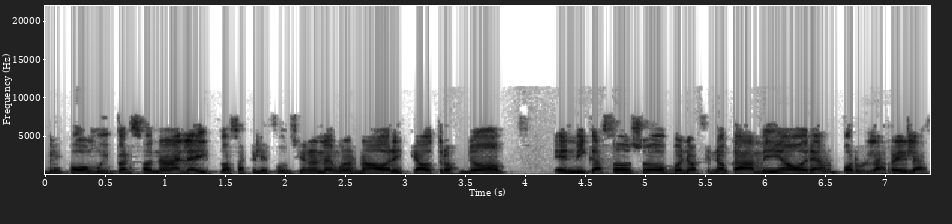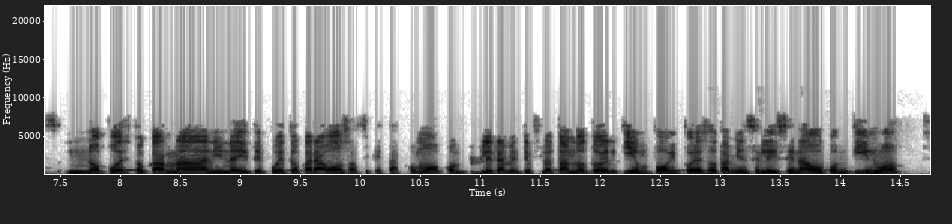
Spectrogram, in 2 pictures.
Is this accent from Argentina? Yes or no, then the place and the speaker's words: no; Mexico; Creo que no es tan picante como nos hacen fama.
